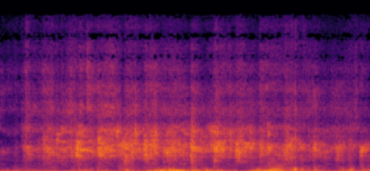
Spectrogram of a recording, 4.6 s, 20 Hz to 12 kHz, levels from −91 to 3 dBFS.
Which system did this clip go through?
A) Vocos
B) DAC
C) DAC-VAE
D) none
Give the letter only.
B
